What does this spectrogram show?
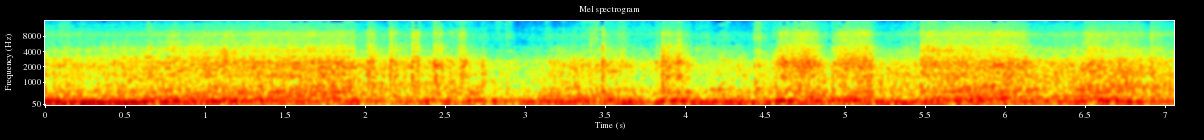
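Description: Several demolition derby cars' engines revving hard at once, their pitch repeatedly rising and falling as the cars push and ram each other.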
